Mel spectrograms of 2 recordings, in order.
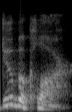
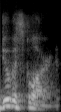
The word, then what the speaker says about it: Dubosclard: subject of Paul dubac and it's been it's pronounced dubac um even though it looks different I've been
